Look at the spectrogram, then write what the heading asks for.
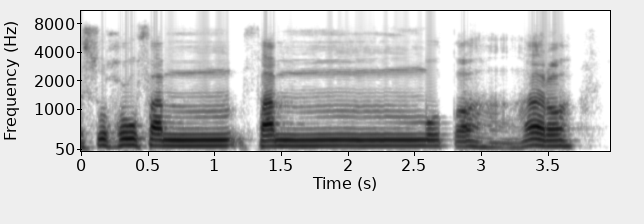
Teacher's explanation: Après le fa, j'attaque le mim tout de suite. Je ne vais pas vers le noun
